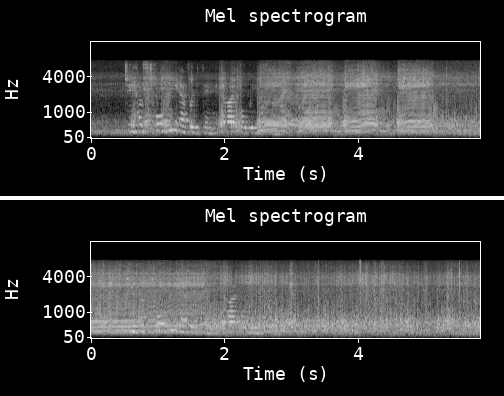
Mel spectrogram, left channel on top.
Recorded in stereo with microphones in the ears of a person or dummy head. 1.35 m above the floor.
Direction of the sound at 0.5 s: 65° left (ahead or behind).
